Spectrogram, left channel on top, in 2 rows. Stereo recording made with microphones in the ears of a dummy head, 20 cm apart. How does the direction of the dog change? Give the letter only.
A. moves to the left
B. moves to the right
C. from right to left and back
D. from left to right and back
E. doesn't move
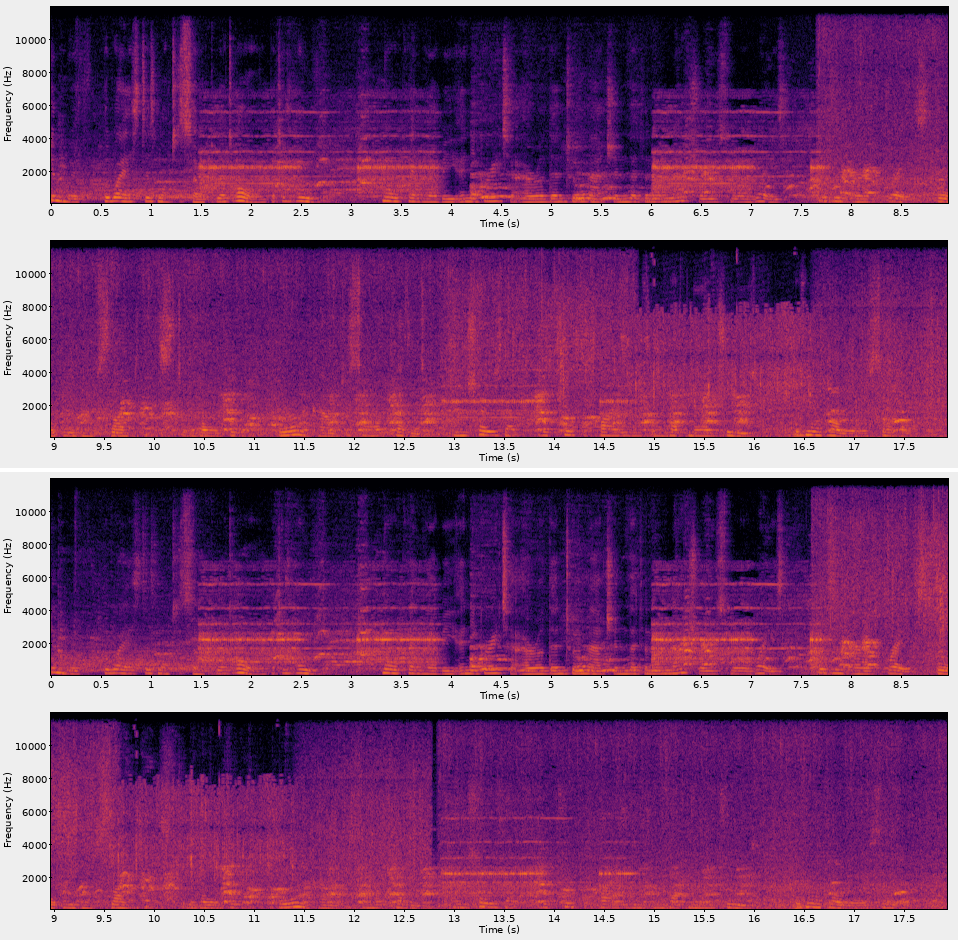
A.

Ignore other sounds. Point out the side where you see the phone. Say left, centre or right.
right.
